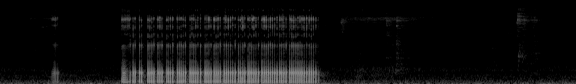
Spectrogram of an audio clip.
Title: Real snoring of the coolest dog #dog #dogsnores #dogsnoring #doglady #frenchbulldog #cooldog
